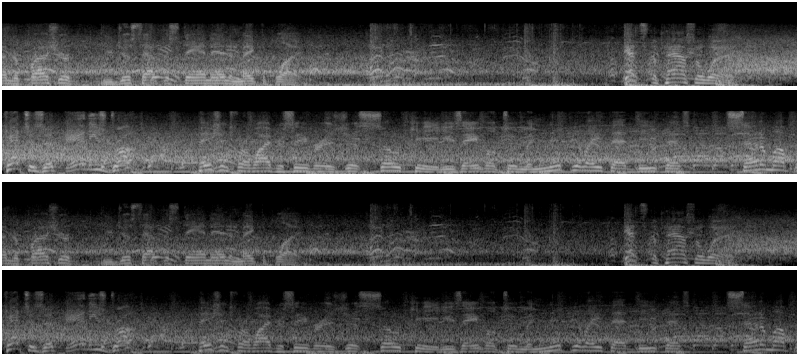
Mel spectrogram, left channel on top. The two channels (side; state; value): right; quieter; 8.9 dB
